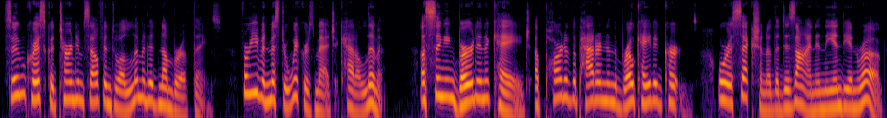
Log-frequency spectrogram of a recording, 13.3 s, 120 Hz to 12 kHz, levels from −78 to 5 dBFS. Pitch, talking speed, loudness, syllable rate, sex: 210 Hz, 200 wpm, -20 LUFS, 5.0 syllables/s, female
